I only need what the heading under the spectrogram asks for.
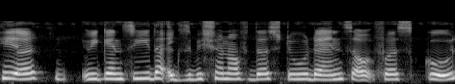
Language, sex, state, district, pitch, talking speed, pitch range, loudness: English, female, Punjab, Kapurthala, 250 Hz, 160 wpm, 240-260 Hz, -16 LUFS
